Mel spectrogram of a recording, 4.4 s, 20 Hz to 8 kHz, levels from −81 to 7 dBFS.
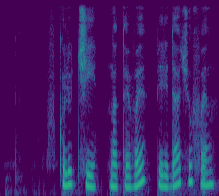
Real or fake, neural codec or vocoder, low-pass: real; none; 7.2 kHz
